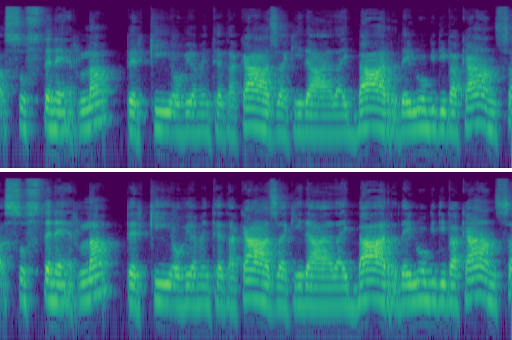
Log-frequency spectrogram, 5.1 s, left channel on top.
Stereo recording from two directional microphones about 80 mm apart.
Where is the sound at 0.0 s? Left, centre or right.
Right.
